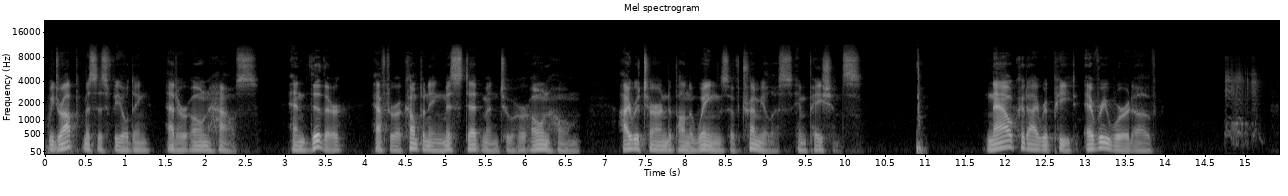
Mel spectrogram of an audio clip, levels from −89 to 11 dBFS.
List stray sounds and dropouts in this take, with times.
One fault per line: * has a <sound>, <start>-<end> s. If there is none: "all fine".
* has a sniff, 10.9-11.1 s
* has a squeak, 14.7-15.3 s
